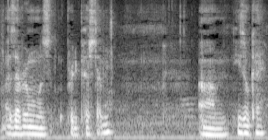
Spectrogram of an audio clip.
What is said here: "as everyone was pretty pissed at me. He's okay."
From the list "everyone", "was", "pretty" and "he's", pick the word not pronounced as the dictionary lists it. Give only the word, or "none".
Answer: none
